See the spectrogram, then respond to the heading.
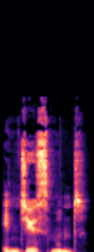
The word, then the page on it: inducement: British English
